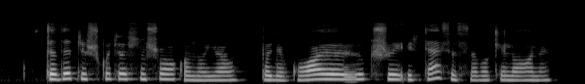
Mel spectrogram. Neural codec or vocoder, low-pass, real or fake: codec, 16 kHz, 2 kbps, FreqCodec, larger model; 7.2 kHz; fake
